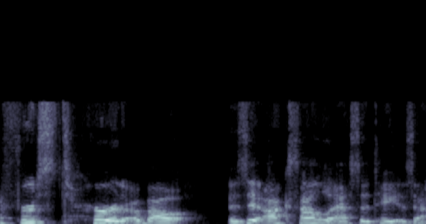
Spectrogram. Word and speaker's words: oxaloacetate: think when I first heard about is it oxaloacetate? Is that how you say it? Yeah, oxalloacetate.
